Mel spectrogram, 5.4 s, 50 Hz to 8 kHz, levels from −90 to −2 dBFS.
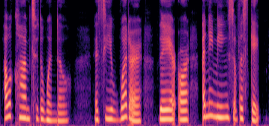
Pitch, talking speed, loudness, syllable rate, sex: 225 Hz, 165 wpm, -19 LUFS, 5.3 syllables/s, female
